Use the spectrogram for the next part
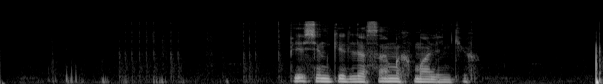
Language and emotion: Russian, neutral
